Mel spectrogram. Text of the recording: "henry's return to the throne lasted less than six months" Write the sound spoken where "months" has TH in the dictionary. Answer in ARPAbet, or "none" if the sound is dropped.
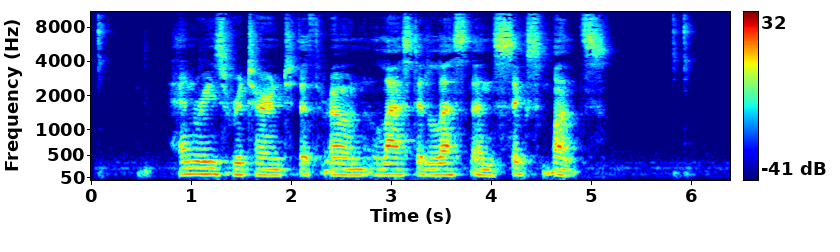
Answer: TH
